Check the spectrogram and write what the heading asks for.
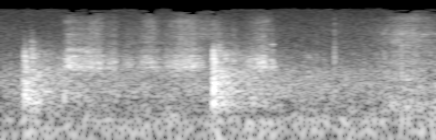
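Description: Handling sounds of a rubber multi-rib serpentine belt being bent and turned in the hands: two sharp knocks about a second apart, with a brief rubbing between them.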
